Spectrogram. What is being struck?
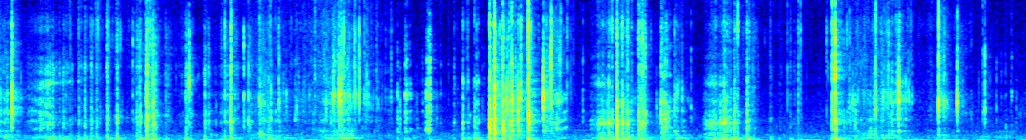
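Bar of soap scraped with a metal blade.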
